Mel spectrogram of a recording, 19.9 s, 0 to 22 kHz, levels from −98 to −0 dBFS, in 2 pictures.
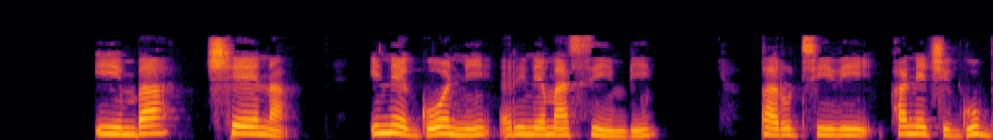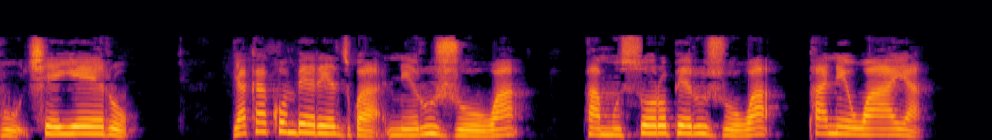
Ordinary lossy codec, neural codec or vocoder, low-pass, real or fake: MP3, 32 kbps; none; 7.2 kHz; real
